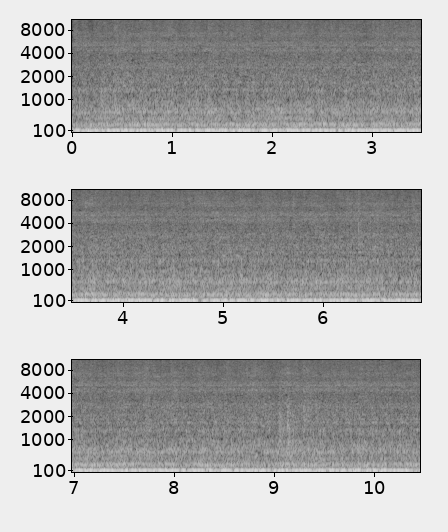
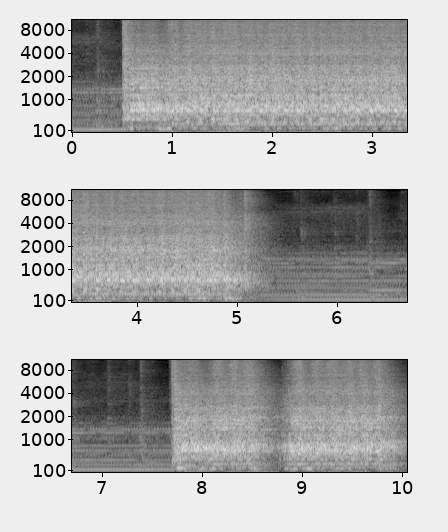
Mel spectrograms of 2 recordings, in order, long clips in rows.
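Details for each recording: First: 1989 Ford Mustang with a 351 Windsor V8, warming up: smooth, constant low V8 idle with an even beat, no tapping, knocking or hunting; normal, healthy idle. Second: First start of a 1989 Mustang's 351 Windsor V8 with MSD ignition, after reinstalling the engine from the engine stand. Catches, then settles into an uneven, lumpy, stumbling idle; owner suspects oil that leaked from the flipped intake manifold is burning off.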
